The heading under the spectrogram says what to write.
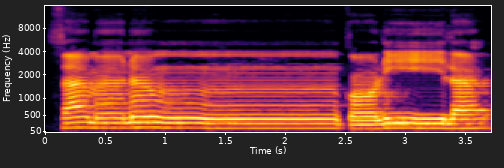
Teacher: perhatikan di sini ada tanwin bertemu qaf, maka kita baca dengan samar. Samanang, disamarin dulu baru ke qaf.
